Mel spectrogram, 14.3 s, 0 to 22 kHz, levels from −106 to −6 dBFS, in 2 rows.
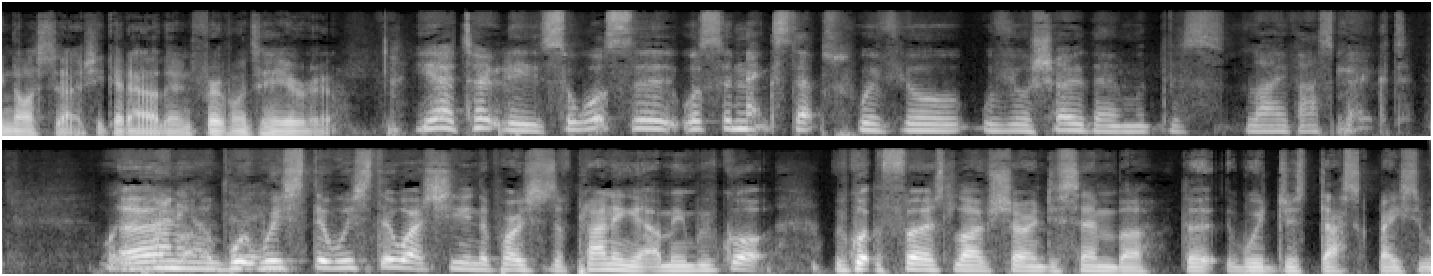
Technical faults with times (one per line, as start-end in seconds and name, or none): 3.71-3.75 short concealed packet loss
